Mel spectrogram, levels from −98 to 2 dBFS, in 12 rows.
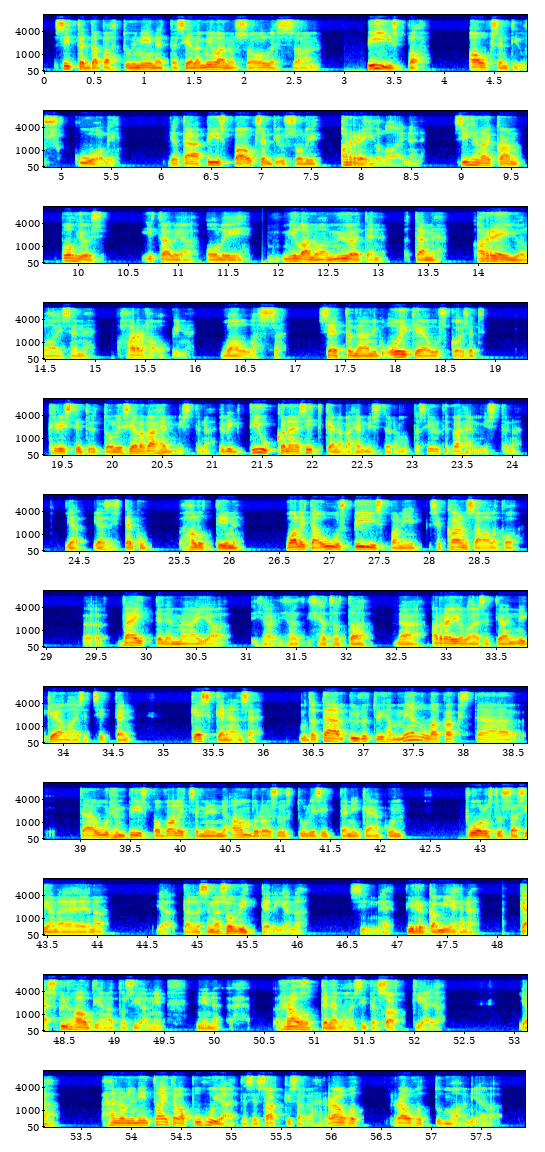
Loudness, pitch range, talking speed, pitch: -20 LUFS, 110-125 Hz, 115 wpm, 115 Hz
